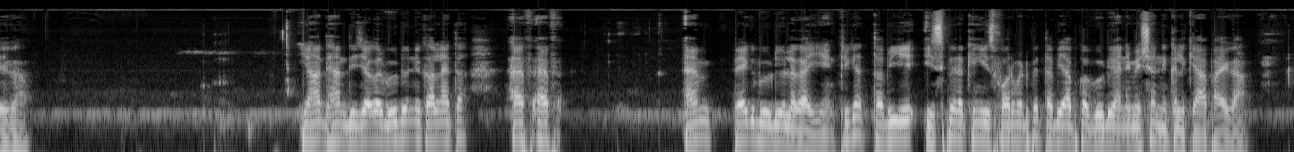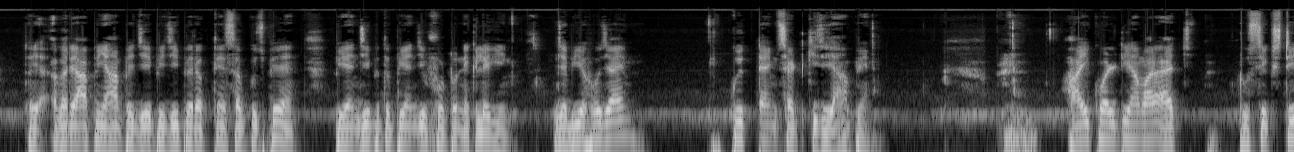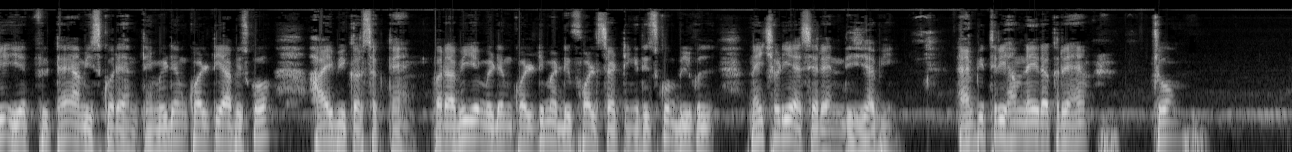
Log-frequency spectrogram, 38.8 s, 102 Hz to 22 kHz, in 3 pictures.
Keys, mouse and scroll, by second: 0.8 scroll down 3, 2.9-18.8 drag, 18.8 scroll down 1, 20.6-22.2 drag, 22.2-23.0 scroll down 3, 23.0-30.1 drag, 30.1 scroll down 1, 35.6-38.8 drag.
